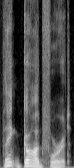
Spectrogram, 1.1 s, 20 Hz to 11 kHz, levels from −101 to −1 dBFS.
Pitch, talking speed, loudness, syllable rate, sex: 165 Hz, 215 wpm, -18 LUFS, 4.0 syllables/s, female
